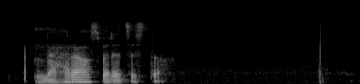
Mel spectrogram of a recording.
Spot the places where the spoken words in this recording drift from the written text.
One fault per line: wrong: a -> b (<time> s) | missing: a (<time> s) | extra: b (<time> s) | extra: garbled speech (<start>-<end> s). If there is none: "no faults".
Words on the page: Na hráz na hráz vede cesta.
missing: na hráz (1.0 s)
